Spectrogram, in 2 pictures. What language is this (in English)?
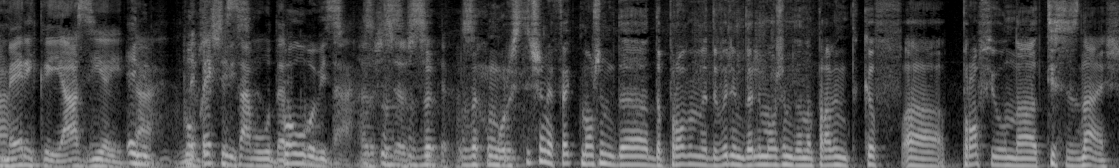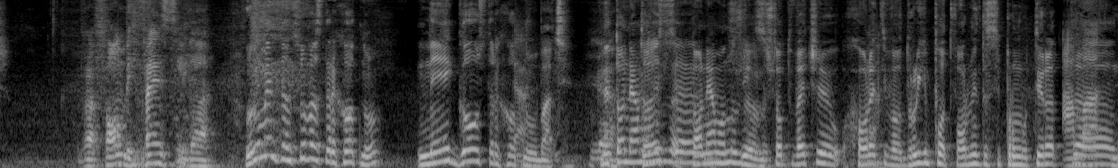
Bulgarian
